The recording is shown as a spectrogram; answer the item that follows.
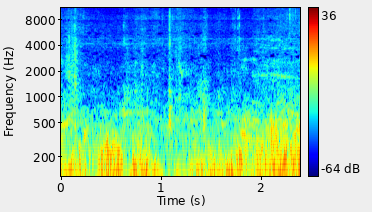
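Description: Wind buffeting the microphone: an uneven low rumble, with a few faint clicks over it.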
